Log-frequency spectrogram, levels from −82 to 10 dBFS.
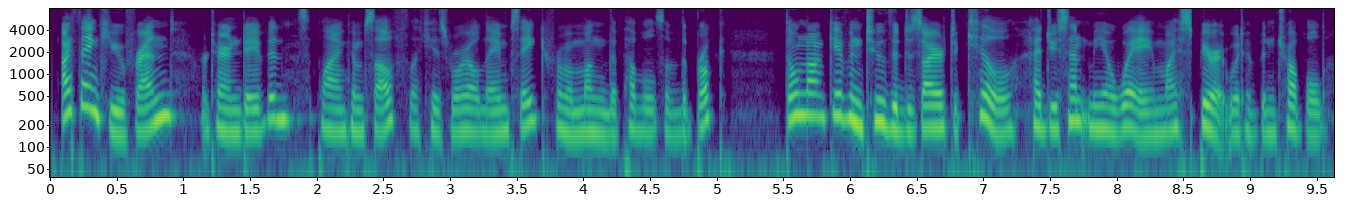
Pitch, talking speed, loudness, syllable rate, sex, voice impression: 190 Hz, 235 wpm, -18 LUFS, 6.2 syllables/s, female, very feminine, very adult-like, middle-aged, very thin, slightly relaxed, slightly powerful, bright, slightly hard, very clear, very fluent, slightly cute, cool, very intellectual, refreshing, sincere, calm, friendly, reassuring, slightly unique, very elegant, slightly wild, sweet, very lively, strict, slightly intense, sharp, light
